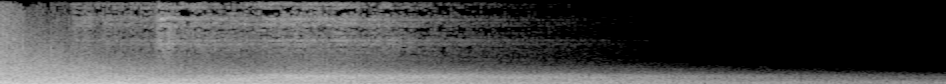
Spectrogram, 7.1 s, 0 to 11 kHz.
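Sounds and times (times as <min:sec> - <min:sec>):
horror scare sound: 0:00.0 - 0:05.0.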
